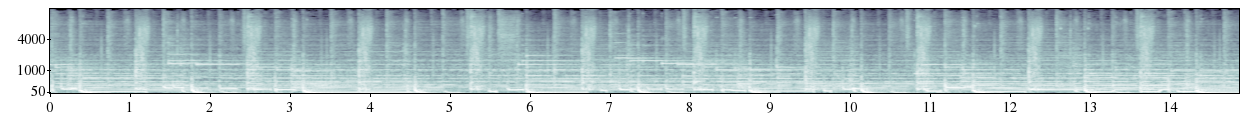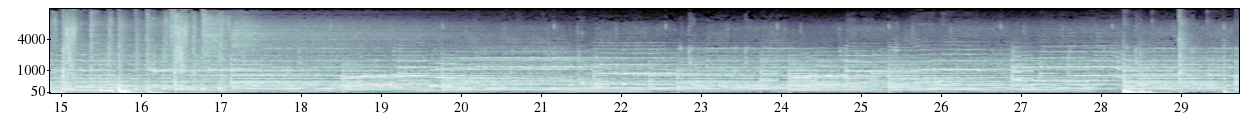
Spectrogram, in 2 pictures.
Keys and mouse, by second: 3.5 click, 7.1 click, 8.4 Right, 9.6 click.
